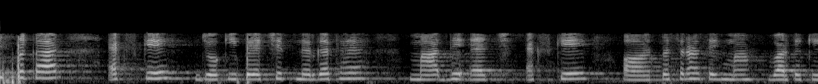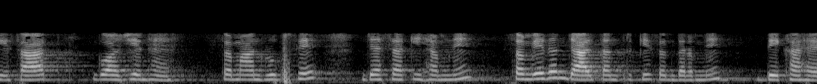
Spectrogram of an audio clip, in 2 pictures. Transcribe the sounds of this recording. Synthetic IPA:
ɪspɾɐkaːɾeksked͡ʒoːkipɐɾɪkʃɪt̪nɪɾɡət̪ɦɛ | maːd̪ʱjəʔɛːt͡ʃekske | ɔːɾpɾɐsɾə̃ɳ̃sɪɡmaʋəɾkkesaːt̪ʰ | ɡɔːɾd͡ʒijənɦɛː | sɐmaːnɾuːpsed͡ʒɛːsakiɦɐmne | sɐ̃mʋeːd̪ənd͡ʒaːlt̪ə̃nt̪ɾəkesɐ̃nd̪əɾbʱmẽd̪eːkʰaɦɛː

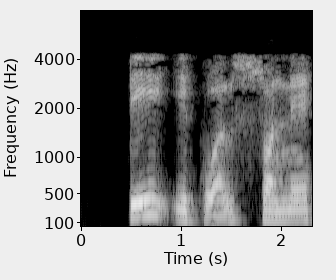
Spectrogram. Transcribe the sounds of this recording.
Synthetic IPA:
ʈiikwɐlsɔnːe

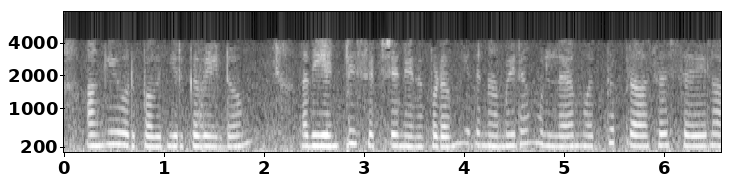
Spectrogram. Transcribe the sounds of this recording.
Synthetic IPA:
ɐŋɡeːɔɾɯpɐɣɯðiɪɾɯkːɐʋeːɳɖɯmɐðɯɛndrisɛkʂɐnɛnɐpːɐɽɯmɪðɯnɐmːɪɽɐmɯɭːɐmɔt̪ːɐpɾaːsɐsːɛjɐla

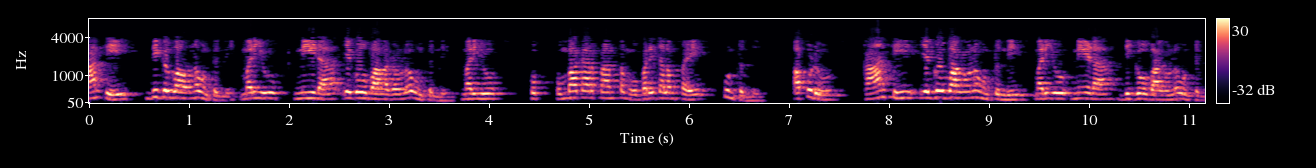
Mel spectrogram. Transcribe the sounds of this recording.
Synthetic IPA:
aːnt̪id̪iɡɐbʱaːʋɐnloːuɳʈund̪imɐɾijuniːɽɐeɡoːbʱaːɡɐmlo̞ːuɳʈund̪imɐɾiju | kumbaːkaːɾɐpɾaːnt̪ɐmupɐɾit̪ɐlɐmpɐjuɳʈund̪i | ɐpːuɽukaːnt̪ieɡoːbʱaːɡɐmlo̞ːuɳʈund̪imɐɾijuniːɽɐd̪iɡɐːbʱaːɡɐmloːuɳʈund̪i

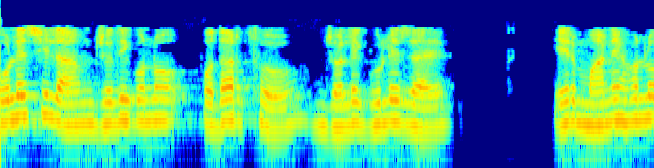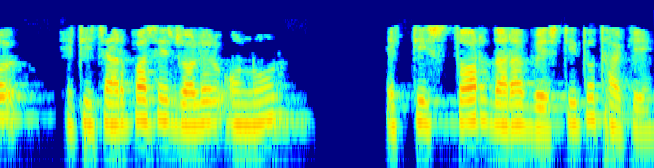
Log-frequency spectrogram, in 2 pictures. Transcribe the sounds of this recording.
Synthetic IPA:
bolet͡ɕʰilamd͡ʑod̪ikonopɔd̪aɾt̪ʰod͡ʑɔleɡuled͡ʑae | eɾmaneɦolo | eʈit͡ɕaɾpaʃed͡ʑɔleɾonuɾ | ek̚ʈist̪ɔɾd̪aɾabesʈit̪ot̪ʰake

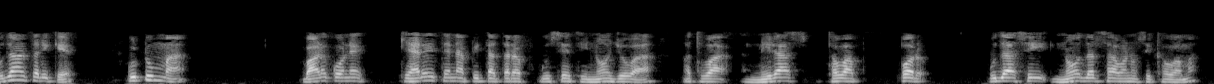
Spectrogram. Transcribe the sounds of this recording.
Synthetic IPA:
ud̪aɳ̃t̪əɾike | kuʈũmbːã | baɭkone | kjaɾɛt̪enapit̪at̪əɾəfɡʊset̪ʰinəd͡ʒoʋa | ət̪ʰəʋaniɾast̪ʰəʋa | pəɾ | ud̪asinɔ̃d̪əɾʃaʋanũʃɪkʰəʋːamã

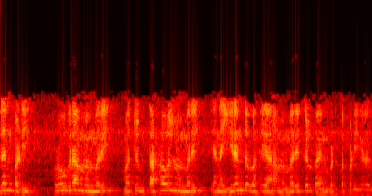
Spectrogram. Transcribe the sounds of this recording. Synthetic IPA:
ðɐnpɐɽi | pɾoːɣɪɾaːmːɛmːɐɾimɐʈrɯmt̪ɐɣɐʋɐlmɛmːɐɾiʔɛnɐɪɾɐɳɖɯʋɐɣɐjaːnɐmɛmːɐɾɪkːɐɭpɐjɐnpɐɽɯt̪ːɐpːɐɽɯɣɪrɐðɯ

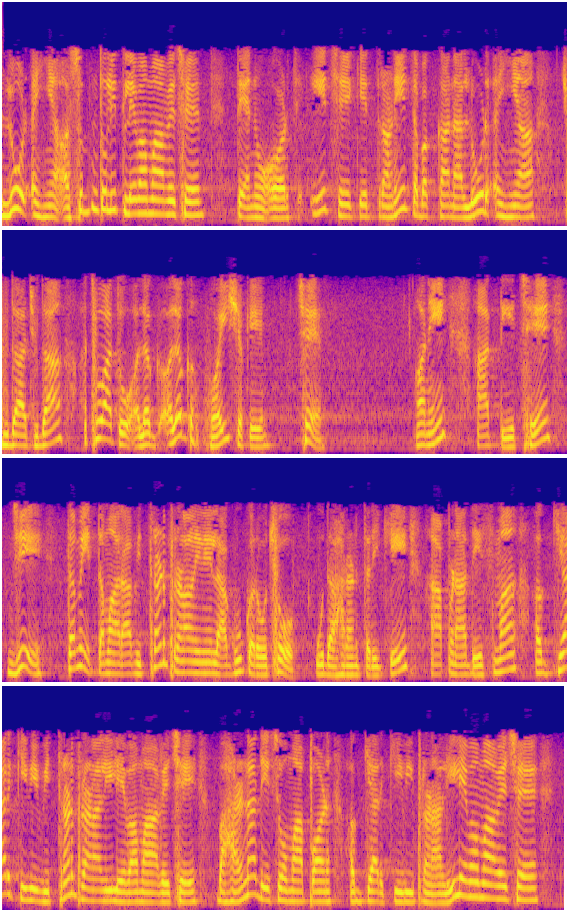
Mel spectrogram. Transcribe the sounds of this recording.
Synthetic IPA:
loɽəɦijãʔəsud̪nt̪ulit̪leʋamãaʋet͡ʃʰet̪enõəɾt̪ʰet͡ʃʰeket̪ɾəɽ̃et̪əbəkːanaloɽəɦijã | d͡ʒud̪ad͡ʒud̪aət̪ʰəʋat̪oə̰ləɡə̰ləɡhoiʃəke | t͡ʃʰe | əneat̪et͡ʃʰed͡ʒet̪əmet̪əmaɾaʋɪt̪ɾəɳpɾəɽ̃alinelaɡũkəɾot͡ʃʰo | ʊd̪aɦəɾəɳt̪əɾikeapɳad̪eʃmãəɡjaɾkeʋiʋɪt̪ɾəɳpɾəɽ̃alileʋamãaʋet͡ʃʰebaɦaɾnad̪eʃomãpəɳəɡjaɾkeʋipɾəɽ̃alileʋamãaʋet͡ʃʰe

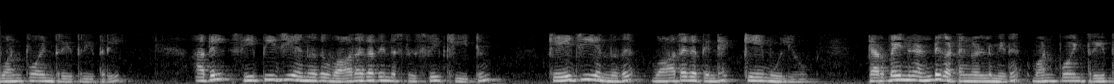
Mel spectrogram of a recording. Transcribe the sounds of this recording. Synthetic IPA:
ʋɐnpoːjinɖt̪ʰriːt̪ʰriːt̪ʰri | ɐðilsipid͡ʑie̞nːɐðɨʋaːd̪ɐɣɐt̪ːinde̞spesi̥fikhiːtːum | ke̞ːd͡ʑie̞nːɐðɨʋaːd̪ɐɣɐt̪ːinde̞ke̞ːmuːljɐʋum | ʈerbɐjnɾɐɳɖɨkɐʈːɐŋːɐɭilumiðɨʋɐnpo̞ːjiɳɖ̚t̪ʰriːt̪

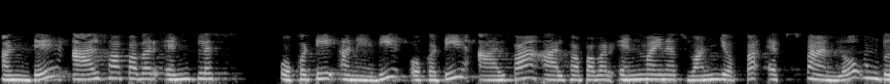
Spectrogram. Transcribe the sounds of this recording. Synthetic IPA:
ɐɳʈe̞ːaːlpʰaːpɐʋɐɾe̞nplɐs | ɔkɐʈiʔɐne̞ːd̪iɔkɐʈiaːlpʰaːʔaːlpʰaːpɐʋɐɾe̞nmɐjnɐsʋɐnjɔkːɐʔe̞kspʰaːnlo̞ːuɳʈu

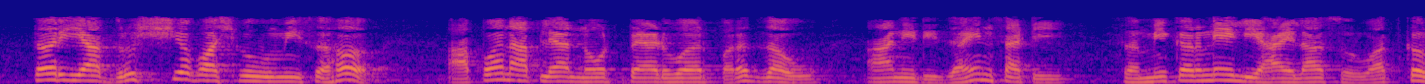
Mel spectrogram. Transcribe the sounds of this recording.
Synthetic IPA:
t̪əɾjad̪ɾuʂjəpaɕʋəbʱumisəɦə | a̰pənapljanoʈ̚paɽʋəɾpəɾət̪̚d͡zau | añiɖid͡zainsaʈiː | səmikəɾɳeliɦajlasuɾuʋat̪kəɾu

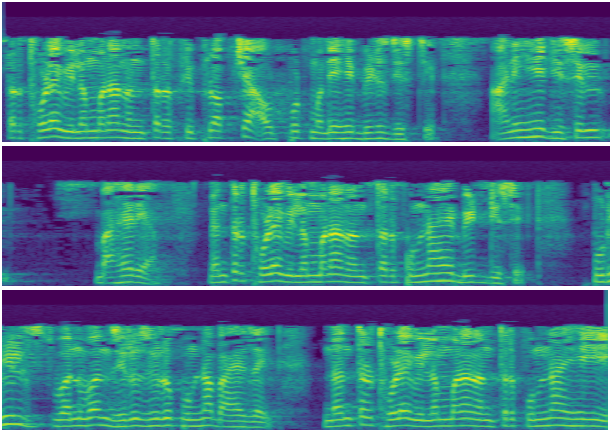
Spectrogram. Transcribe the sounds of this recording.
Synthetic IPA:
t̪əɾt̪ʰoɭjaʋiləmbənanənt̪əɾfɾiplɔp̚t͡ɕjaa̰uʈ̚puʈməd̪ʱːjeɦebʱiːʈsd̪ist̪ḭːla̰ɽ̃iɦed̪isel | baɦeɾja̰nənt̪əɾt̪ʰoɭjaʋiləmbəɳanənt̪əɾpun̤ːaɦebiːʈ̚d̪isḛl | puɽ̤iːlʋənʋənd͡ziɾod͡ziɾopuɳ̤ːabaɦeɾd͡zaḭl | nənt̪əɾt̪ʰoɭjaʋiləmbənanənt̪əɾpun̤ːaɦe

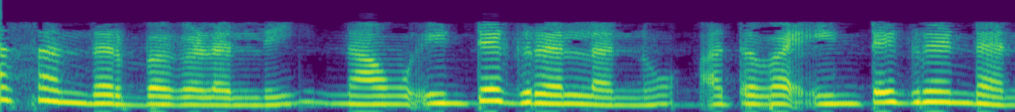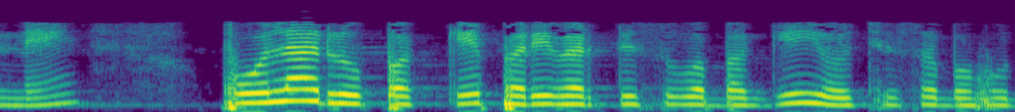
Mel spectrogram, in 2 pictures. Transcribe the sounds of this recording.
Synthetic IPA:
sɐnd̪ɐɾbʱɐɡɐɭɐlːinaːʋuʔiɳʈeɡɾɐlːɐnːuɐ̰t̪ʰɐʋaːʔiɳʈeɡɾeɳɖɐnːe | pɔːlaːɾuːpɐkːe̞pɐɾiʋɐɾt̪isuʋɐbɐɡːe̞joːt͡ʃisɐbɐɦud̪u

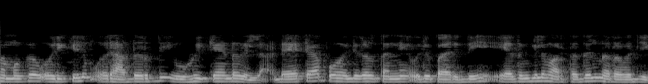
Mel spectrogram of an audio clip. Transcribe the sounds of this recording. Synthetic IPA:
nɐmukːɨʔo̞ɾikʲːilumo̞̰ɾuɐd̪ird̪ʱijuːɦikʲːe̞ːɳɖɐðilːɐ̰ɖe̞ːtːaːpo̞jnduɣɐɭt̪ɐnːe̞ʔo̞̰ɾupɐɾiðie̞̰ːðe̞ŋɡilumɐrt̪ʰːɐt̪ːilnirʋɐd͡ʑikː

